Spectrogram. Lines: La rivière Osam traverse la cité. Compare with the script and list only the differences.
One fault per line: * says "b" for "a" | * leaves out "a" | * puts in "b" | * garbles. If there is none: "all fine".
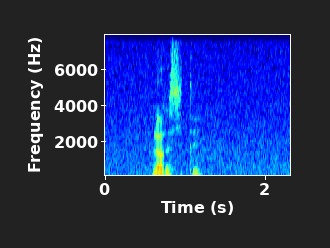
* leaves out "rivière Osam traverse"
